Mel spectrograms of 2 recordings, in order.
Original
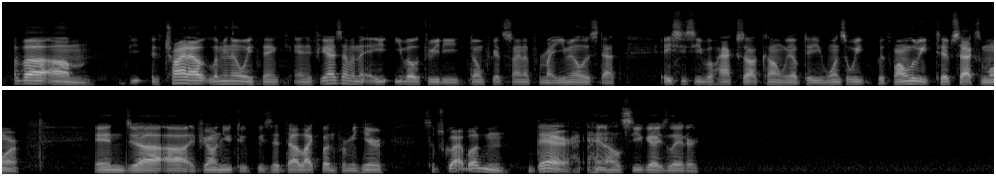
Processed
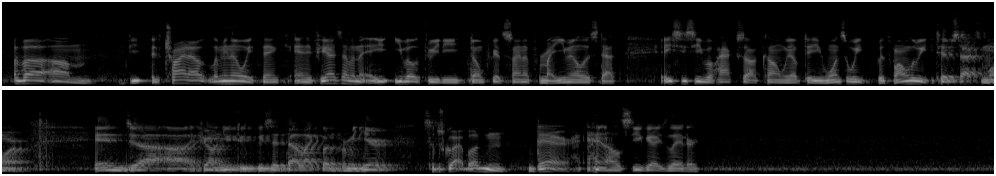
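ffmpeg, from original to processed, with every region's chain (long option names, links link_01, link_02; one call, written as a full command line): ffmpeg -i in.wav -filter_complex "[0:a]asettb=1/sr,asplit=3[link_01][link_02][link_03];[link_01]atrim=end=9.234[link_04];[link_02]atrim=start=9.23:end=14.35,asetpts=PTS-STARTPTS,afade=type=in:duration=0.004:curve=qsin,afade=type=out:start_time=5.116:duration=0.004:curve=qsin,aeval=exprs='clip(val(0),-1,0.0668)':channel_layout=same,asplit=2[link_05][link_06];[link_06]adelay=63,lowpass=frequency=4500:poles=1,volume=-5.5dB,asplit=2[link_07][link_08];[link_08]adelay=63,lowpass=frequency=4500:poles=1,volume=0.32,asplit=2[link_09][link_10];[link_10]adelay=63,lowpass=frequency=4500:poles=1,volume=0.32,asplit=2[link_11][link_12];[link_12]adelay=63,lowpass=frequency=4500:poles=1,volume=0.32[link_13];[link_05][link_07][link_09][link_11][link_13]amix=inputs=5:normalize=0,atrim=end_sample=225792[link_14];[link_03]atrim=start=14.346[link_15];[link_04][link_14]acrossfade=duration=0.004:curve1=hsin:curve2=qsin[link_16];[link_16][link_15]acrossfade=duration=0.004:curve1=qsin:curve2=hsin,highpass=frequency=140:width=0.5412,highpass=frequency=140:width=1.3066,acompressor=threshold=-40dB:ratio=6,equalizer=frequency=250:width=2.8:gain=14,volume=1dB" out.wav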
